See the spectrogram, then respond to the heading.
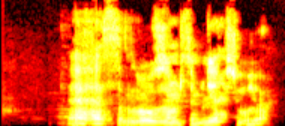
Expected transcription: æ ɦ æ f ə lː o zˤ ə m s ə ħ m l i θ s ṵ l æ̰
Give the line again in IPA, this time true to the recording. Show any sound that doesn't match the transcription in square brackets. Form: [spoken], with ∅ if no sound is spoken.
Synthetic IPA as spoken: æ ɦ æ [θ] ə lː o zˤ ə m [θ] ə [∅] m l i [ħ] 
